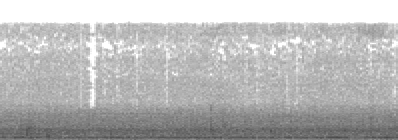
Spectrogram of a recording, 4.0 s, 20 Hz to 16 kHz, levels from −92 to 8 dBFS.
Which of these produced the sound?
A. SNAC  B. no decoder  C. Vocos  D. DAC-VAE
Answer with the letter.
C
